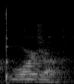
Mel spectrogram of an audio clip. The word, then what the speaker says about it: Wardrop: Wardrop. You won't be the first to have said wardrobe.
